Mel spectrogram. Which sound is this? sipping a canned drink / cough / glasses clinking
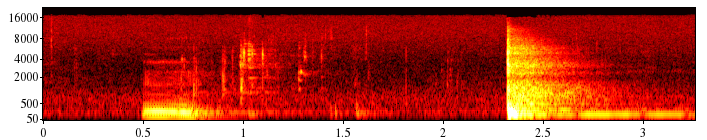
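sipping a canned drink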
